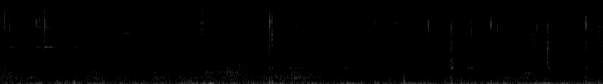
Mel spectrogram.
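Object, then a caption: Ceramic mug. A hollow, apparently empty white ceramic coffee mug with a cartoon print is held up in both hands and tapped and scratched on its sides and bottom with long dark red nails. The result is a quiet run of light, bright clicks and ticks over soft scratching, with brief ringing on the taps and a low rumble underneath.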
